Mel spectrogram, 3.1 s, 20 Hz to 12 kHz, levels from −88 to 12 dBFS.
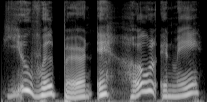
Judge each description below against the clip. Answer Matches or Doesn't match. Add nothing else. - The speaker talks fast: Doesn't match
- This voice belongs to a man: Doesn't match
